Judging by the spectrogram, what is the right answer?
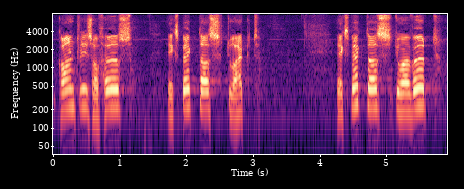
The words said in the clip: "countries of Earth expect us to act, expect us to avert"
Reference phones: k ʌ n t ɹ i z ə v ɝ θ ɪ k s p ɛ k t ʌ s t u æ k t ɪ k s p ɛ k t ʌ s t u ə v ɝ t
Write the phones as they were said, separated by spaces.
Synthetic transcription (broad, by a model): k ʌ n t ɹ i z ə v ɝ s ɪ k s p ɛ k t ʌ s t u æ k t ɪ k s p ɛ k t ʌ s t u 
